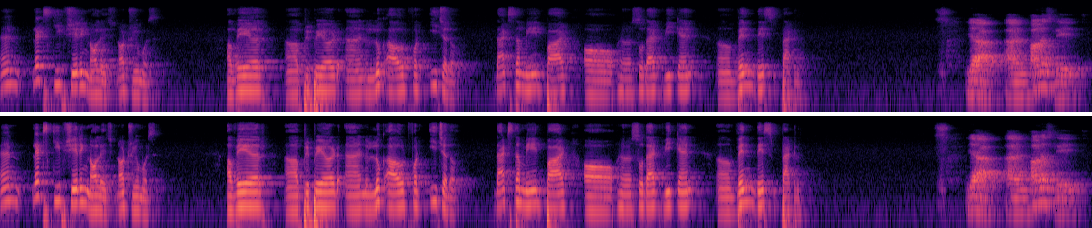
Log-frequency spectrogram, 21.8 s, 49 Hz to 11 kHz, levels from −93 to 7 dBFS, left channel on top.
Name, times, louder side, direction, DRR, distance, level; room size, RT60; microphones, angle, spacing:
voice 1, 0.0-3.1 4.5-5.3 5.7-9.1 9.9-11.3 11.7-13.9 14.4-16.0 18.7-19.0, right 5 dB, 75° right, 10 dB, 0.4 m, -30 dB
voice 2, 18.9-21.7, equal, 35° left, -9 dB, 4.3 m, -32 dB
11.5 x 7.2 x 4.9 m, 1.1 s
head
